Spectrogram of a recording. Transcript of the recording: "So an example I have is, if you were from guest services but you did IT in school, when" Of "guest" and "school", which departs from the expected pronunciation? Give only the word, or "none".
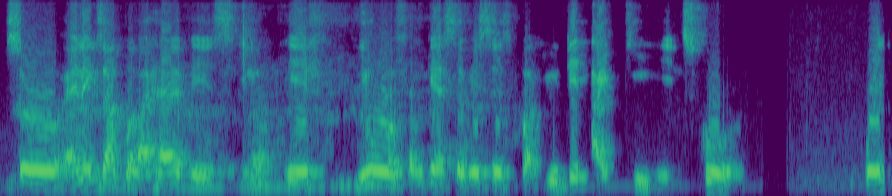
guest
